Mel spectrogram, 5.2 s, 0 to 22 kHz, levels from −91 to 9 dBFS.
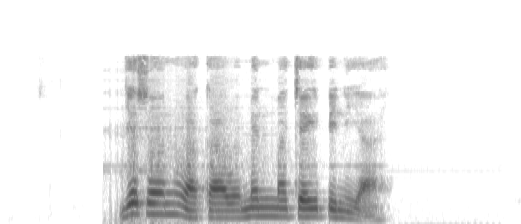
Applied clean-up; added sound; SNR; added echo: neural separator model SepFormer DNS4.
